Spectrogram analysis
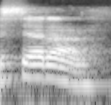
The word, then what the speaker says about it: Ceará: aqui para vocês o a gente escreve é ceará né o desculpa ceará o ceará como é que a gente pronuncia será na realidade se alguém perguntar para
